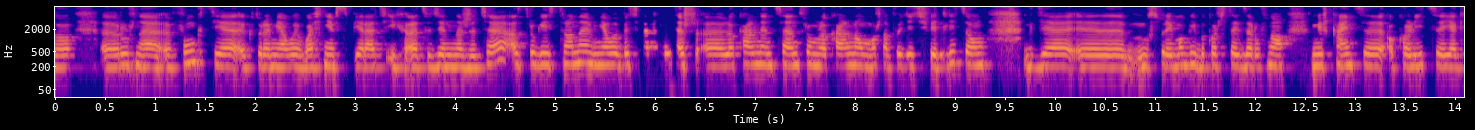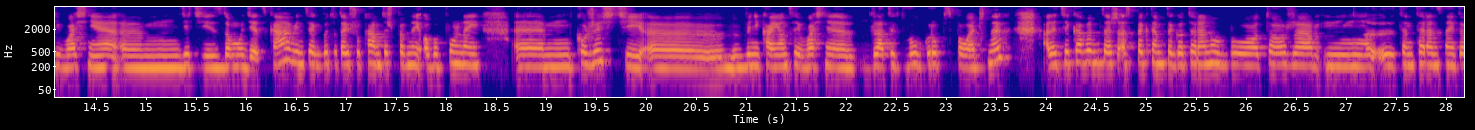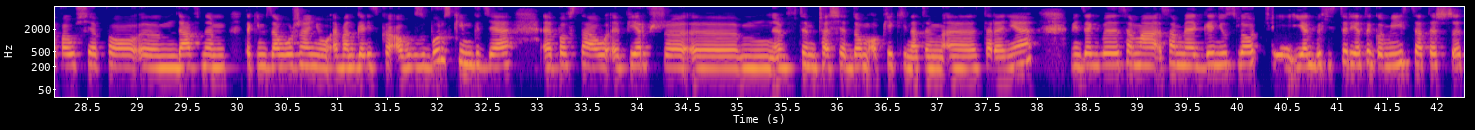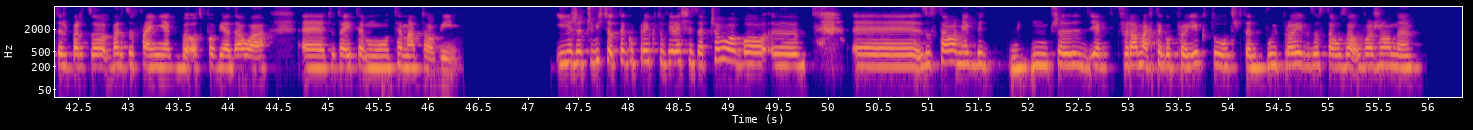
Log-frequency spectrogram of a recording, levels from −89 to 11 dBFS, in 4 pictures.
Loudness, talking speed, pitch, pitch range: -21 LUFS, 130 wpm, 215 Hz, 205-230 Hz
